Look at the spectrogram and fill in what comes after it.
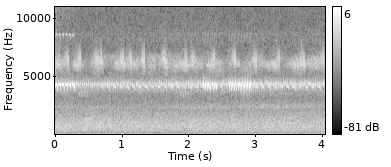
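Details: Rapid rhythmic cricket chirps over a steady high-pitched night trill, opening with a quick run of loud pulses and later a short, louder sustained trill.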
